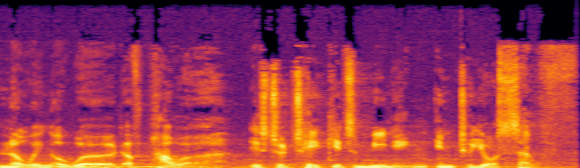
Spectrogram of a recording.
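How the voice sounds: A man's put-on character voice, low-pitched and slow, with big pitch swings.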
